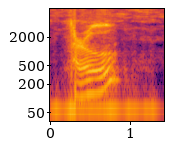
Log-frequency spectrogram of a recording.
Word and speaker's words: Peru: Decimos Perú. El acento se encuentra en la segunda sílaba.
